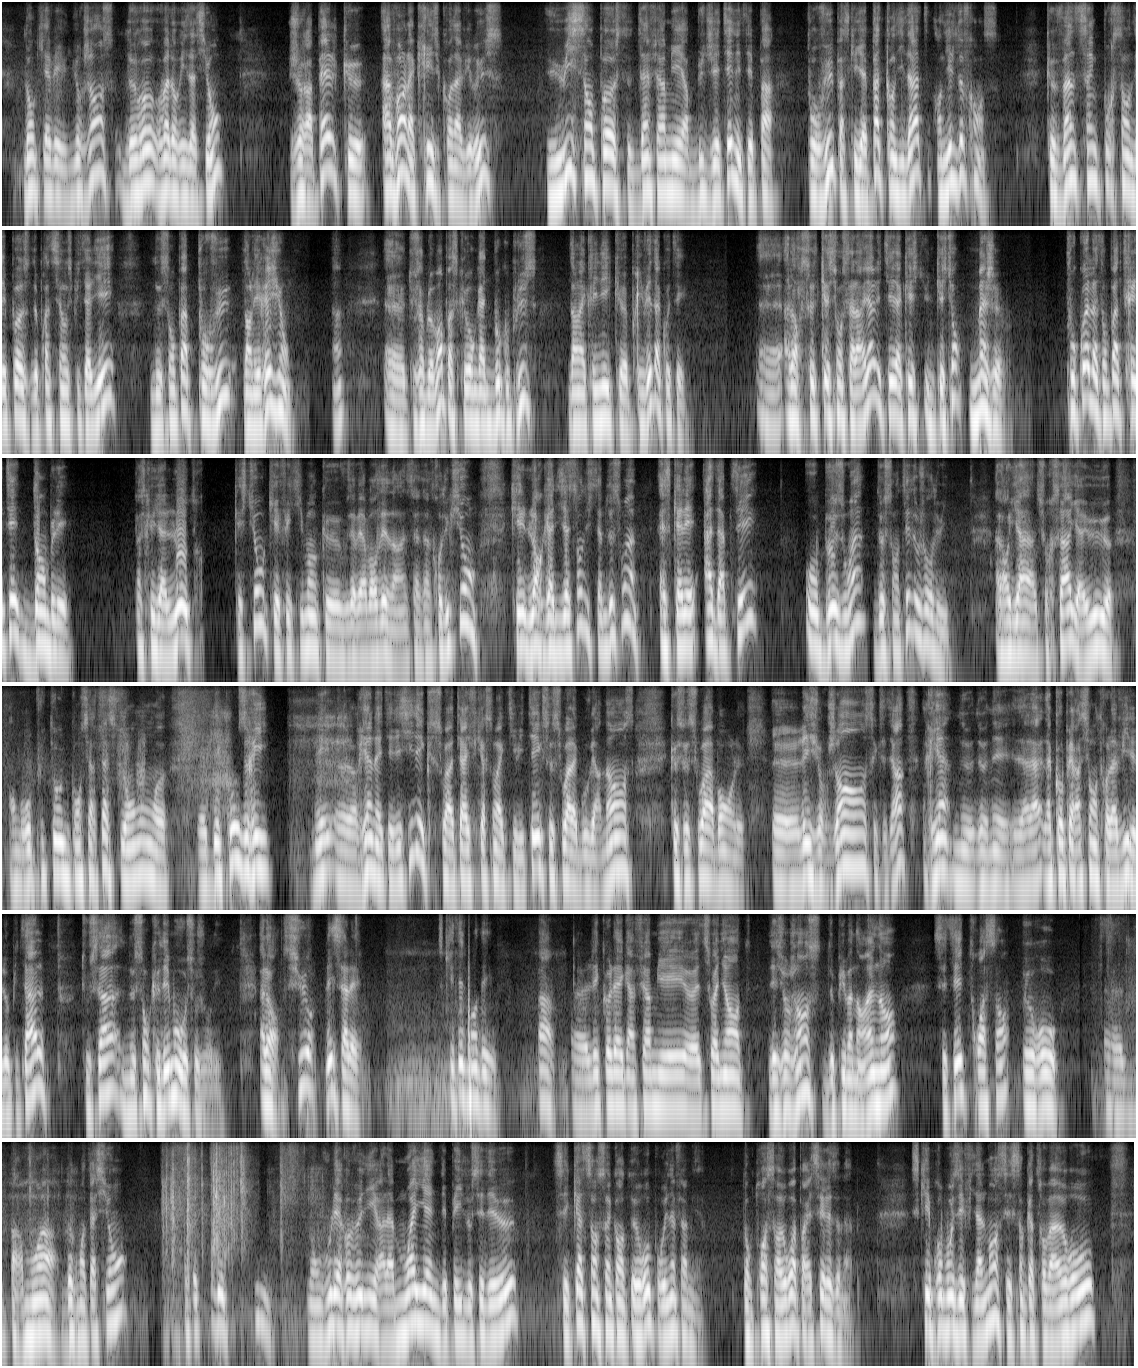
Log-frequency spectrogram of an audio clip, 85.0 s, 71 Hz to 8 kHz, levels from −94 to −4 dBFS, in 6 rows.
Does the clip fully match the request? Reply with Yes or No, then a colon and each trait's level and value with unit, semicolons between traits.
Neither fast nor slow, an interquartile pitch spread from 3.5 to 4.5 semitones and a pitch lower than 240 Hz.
Yes: average, 165 wpm; average, 4.1 semitones; medium, 140 Hz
